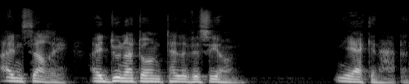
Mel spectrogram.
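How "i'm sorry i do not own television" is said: put-on lovely French accent. Retelling what a woman buying a drink replied to his question, in a French accent. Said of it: "In a beautiful French accent".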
